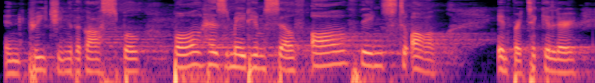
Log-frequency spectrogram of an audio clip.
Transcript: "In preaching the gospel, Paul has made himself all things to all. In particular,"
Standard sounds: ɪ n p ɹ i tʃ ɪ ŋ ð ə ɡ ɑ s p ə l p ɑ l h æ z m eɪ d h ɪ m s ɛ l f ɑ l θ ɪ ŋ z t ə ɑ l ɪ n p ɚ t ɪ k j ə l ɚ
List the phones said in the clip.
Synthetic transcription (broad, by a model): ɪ n p ɹ i tʃ ɪ ŋ ð ə ɡ ɑ s p ə l p ɑ l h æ z m eɪ d h ɪ m s ɛ l f ɑ l θ ɪ ŋ z t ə ɑ l ɪ n p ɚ t ɪ k j l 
